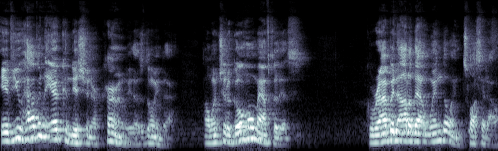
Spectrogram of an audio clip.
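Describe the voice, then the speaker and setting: Audible room echo surrounds a man with a fairly high pitch and vocal fry. His pitch swings very widely, and his pace is very fast. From New York area, born in Dominican Republic. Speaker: home inspector. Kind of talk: presentation to live audience. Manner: conversational.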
